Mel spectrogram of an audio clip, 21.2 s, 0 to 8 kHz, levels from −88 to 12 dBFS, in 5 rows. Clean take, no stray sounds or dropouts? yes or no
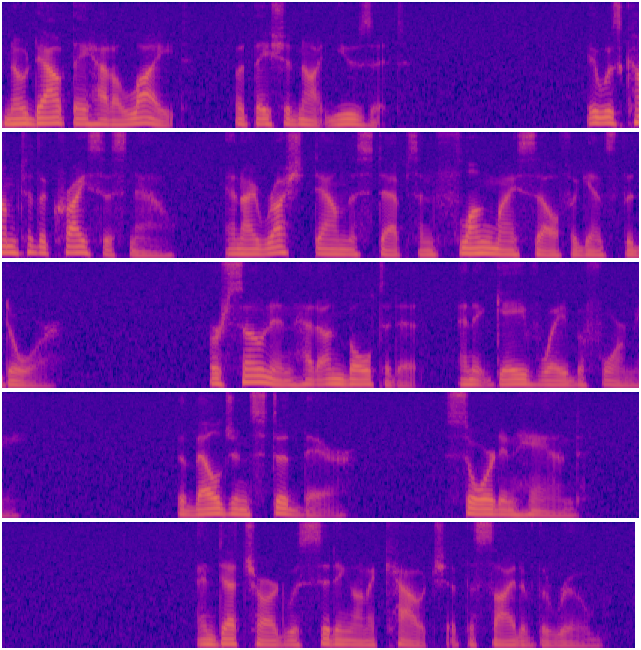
yes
